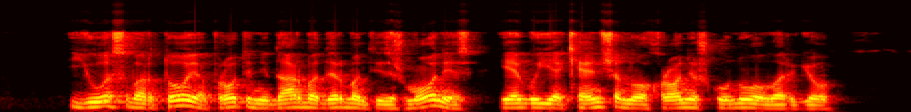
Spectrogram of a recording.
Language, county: Lithuanian, Marijampolė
